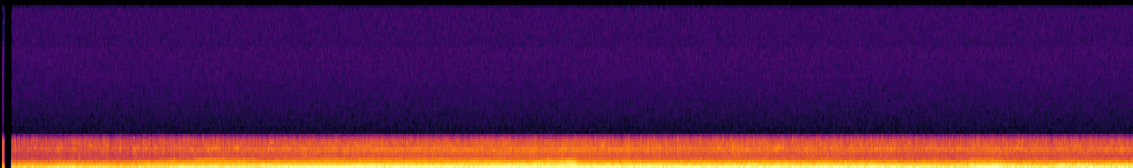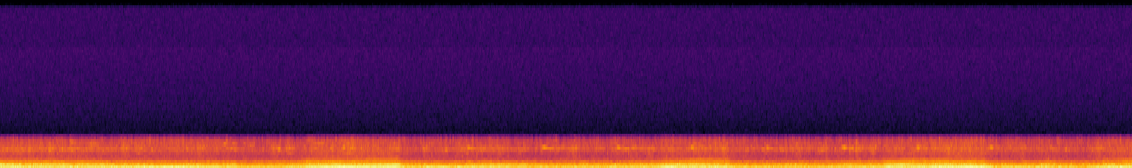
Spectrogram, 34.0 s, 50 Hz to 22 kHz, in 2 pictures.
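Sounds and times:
car engine drone: 0.2s - 33.9s
road noise inside car: 0.2s - 33.9s.

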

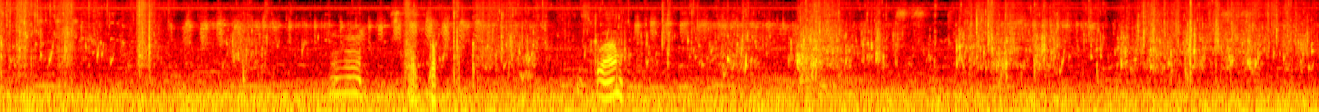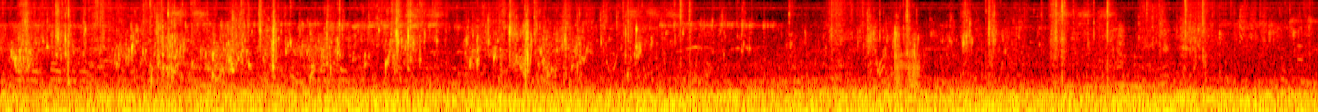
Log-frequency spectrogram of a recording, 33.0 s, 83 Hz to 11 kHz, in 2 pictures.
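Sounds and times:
water splash: 0.0s - 2.0s, 5.0s - 24.7s
water trickling and dripping: 0.0s - 32.9s.

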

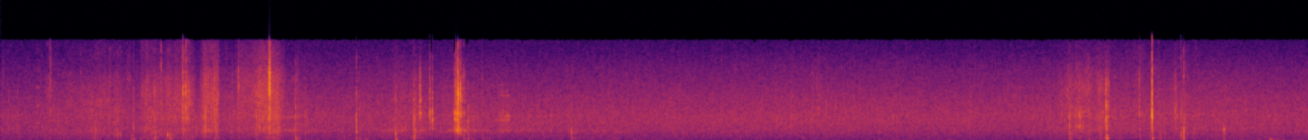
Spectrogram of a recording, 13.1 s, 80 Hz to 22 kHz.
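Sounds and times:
outdoor background hiss: 0.0s - 13.0s
small clicks and rustles: 0.1s - 6.3s, 10.5s - 12.4s.

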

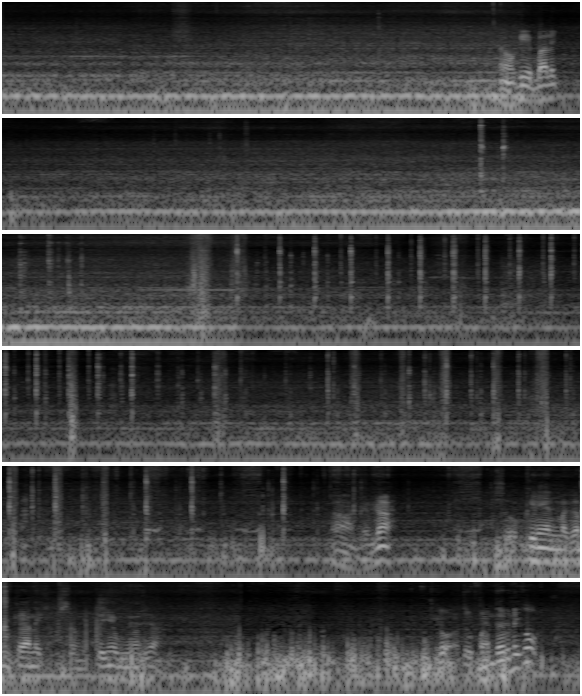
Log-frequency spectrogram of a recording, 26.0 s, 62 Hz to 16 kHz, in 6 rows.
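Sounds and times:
low engine hum: 0.0s - 26.0s
light metallic clicks: 10.2s - 20.5s.

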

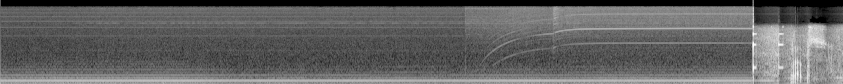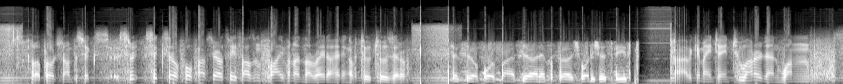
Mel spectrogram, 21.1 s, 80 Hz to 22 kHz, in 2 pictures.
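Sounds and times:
compressor whine rising: 5.8s - 10.9s.

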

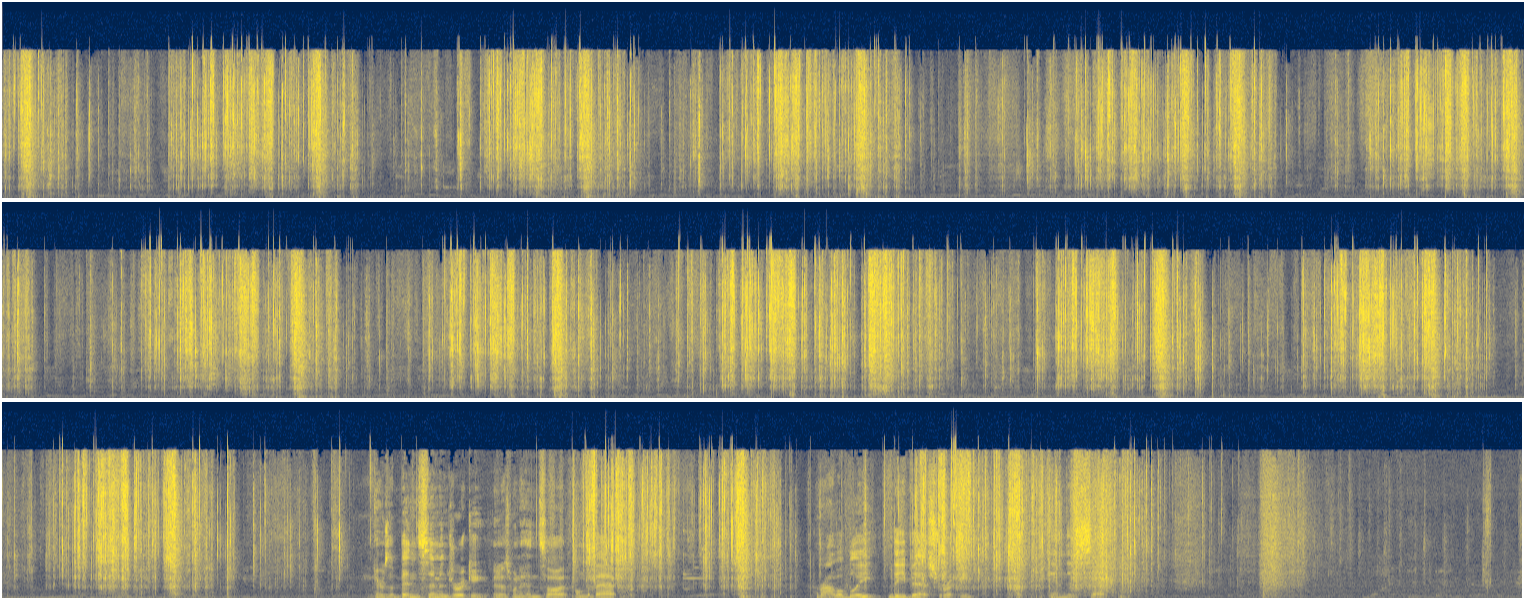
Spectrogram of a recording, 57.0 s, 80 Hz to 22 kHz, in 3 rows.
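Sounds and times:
foil wrappers tearing and crinkling: 0.0s - 42.4s, 44.9s - 54.5s.

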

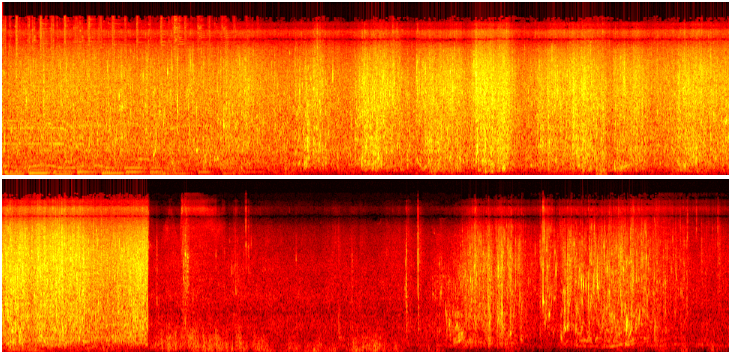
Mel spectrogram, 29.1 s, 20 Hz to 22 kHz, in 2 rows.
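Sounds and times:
creek current rushing: 0.0s - 17.5s
paddle splashing in water: 0.0s - 17.5s, 23.0s - 28.9s.

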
